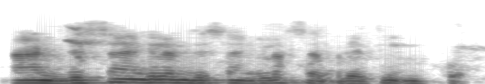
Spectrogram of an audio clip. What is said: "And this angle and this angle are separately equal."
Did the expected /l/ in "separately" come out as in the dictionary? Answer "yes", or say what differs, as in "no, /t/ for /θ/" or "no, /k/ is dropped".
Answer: no, /l/ is dropped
